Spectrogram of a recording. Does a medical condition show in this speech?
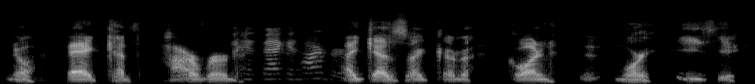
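Yes: traumatic brain injury.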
